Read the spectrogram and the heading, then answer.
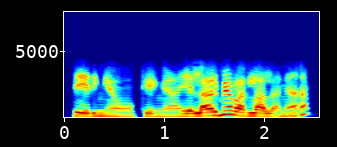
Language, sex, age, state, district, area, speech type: Tamil, female, 18-30, Tamil Nadu, Namakkal, rural, conversation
